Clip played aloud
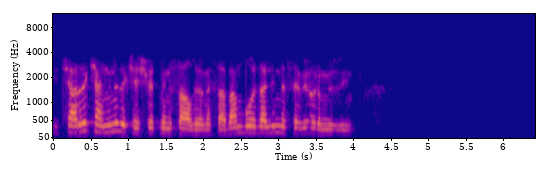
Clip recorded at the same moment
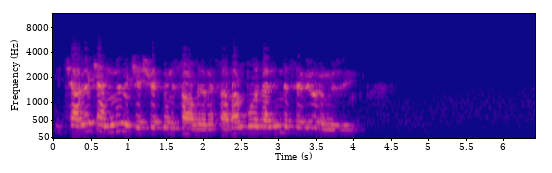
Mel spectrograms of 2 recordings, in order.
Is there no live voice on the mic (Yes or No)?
Yes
